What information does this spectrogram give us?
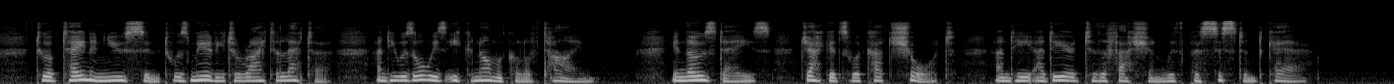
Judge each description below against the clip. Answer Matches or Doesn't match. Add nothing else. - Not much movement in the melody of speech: Doesn't match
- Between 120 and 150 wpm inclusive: Matches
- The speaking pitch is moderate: Matches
